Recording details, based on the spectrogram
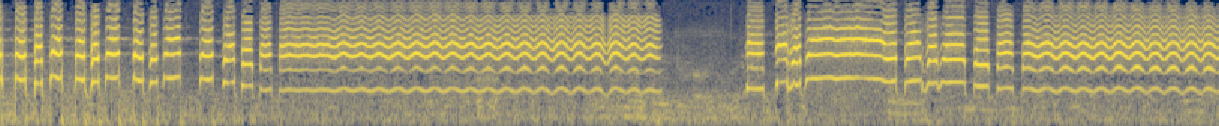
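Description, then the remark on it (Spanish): An imitation of a bellbird call: quick bursts of short, bright ringing notes give way to long, warbling sustained tones, pause briefly, then return, loud with no talking. “Ahora le voy a tocar la campanera.”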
